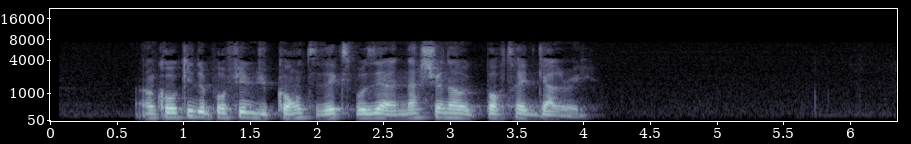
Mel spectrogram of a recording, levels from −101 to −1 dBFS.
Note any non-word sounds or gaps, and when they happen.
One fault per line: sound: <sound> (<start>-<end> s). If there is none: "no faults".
no faults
